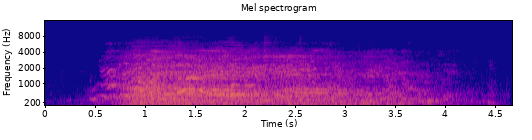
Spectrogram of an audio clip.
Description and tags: Audience Murmur of Agreement
Recorded with Sony HXR-MC50U Camcorder with an audience of about 40.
